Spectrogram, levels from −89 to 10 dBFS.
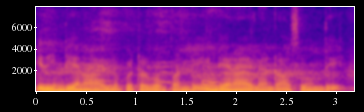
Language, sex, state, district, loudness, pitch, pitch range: Telugu, female, Telangana, Karimnagar, -14 LUFS, 155 Hz, 150-170 Hz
